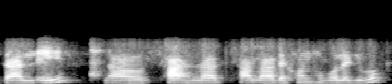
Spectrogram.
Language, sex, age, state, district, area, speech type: Assamese, female, 30-45, Assam, Lakhimpur, rural, conversation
